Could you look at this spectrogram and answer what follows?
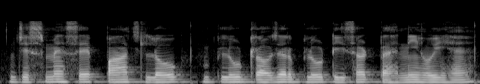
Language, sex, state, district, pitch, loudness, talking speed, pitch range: Hindi, male, Jharkhand, Deoghar, 115 Hz, -21 LUFS, 150 wpm, 110-115 Hz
